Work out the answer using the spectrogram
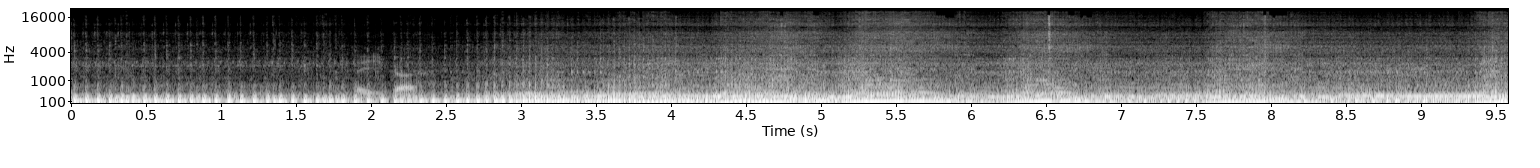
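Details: After fixing two split pipes, no choke, idle being set while listening for hissing: idle sags and picks up every few seconds, still slightly hunting and staying high; owner suspects an air leak.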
